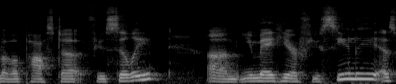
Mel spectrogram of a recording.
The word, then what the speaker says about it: fusilli: We have fusilli. Our main vowel stretched out is that middle vowel sound. So rather than few, fusilli, fusilli, middle syllable stress.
